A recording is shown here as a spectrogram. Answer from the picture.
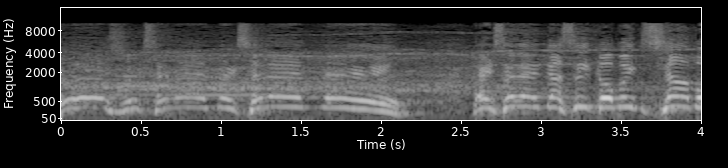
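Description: A man's amplified voice chanting and shouting in short, evenly repeated phrases, turning to quicker shouted speech in the last second or so.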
